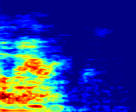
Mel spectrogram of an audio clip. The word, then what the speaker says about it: larynx: Please pay special attention to the pronunciations of the pharynx and the larynx. Think about ice skating rinks or roller skating rinks.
